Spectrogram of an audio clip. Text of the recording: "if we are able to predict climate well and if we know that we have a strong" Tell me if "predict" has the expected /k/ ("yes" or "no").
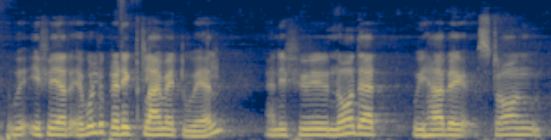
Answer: yes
